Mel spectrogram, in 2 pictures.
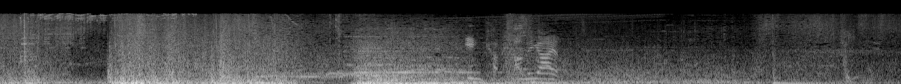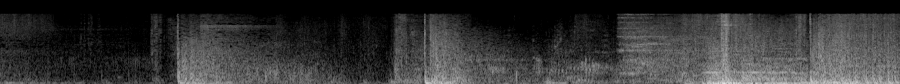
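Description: Heavy blasts boom and crackle.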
